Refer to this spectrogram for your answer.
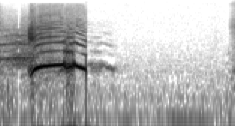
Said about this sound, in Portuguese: E esse gritinho, hein? E esse gritinho?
